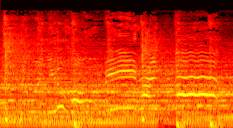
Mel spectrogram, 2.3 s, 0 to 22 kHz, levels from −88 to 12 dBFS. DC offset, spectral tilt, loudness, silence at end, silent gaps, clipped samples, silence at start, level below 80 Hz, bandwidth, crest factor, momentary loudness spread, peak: under 0.1%; -4 dB/octave; -14 LUFS; 0 s; none; under 0.1%; 0 s; -32 dBFS; 16.5 kHz; 12 dB; 6 LU; -2 dBFS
